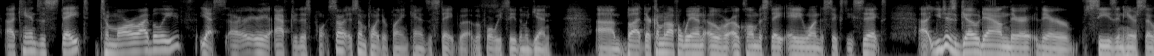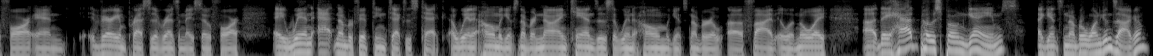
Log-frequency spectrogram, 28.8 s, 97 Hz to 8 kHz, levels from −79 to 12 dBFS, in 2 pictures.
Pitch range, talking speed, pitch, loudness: 90-120 Hz, 180 wpm, 100 Hz, -23 LUFS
